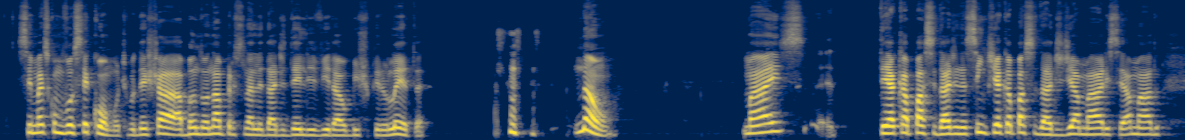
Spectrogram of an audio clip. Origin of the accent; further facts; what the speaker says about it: Brazil; Como brasileiro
